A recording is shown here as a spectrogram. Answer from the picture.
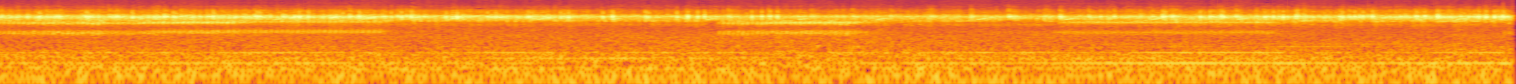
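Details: Tree frogs calling at night in a North Carolina backwoods swamp: a dense, steady high-pitched chorus, crossed by droning notes of one to two seconds that start and stop in overlapping bouts, with a faint low hum beneath.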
